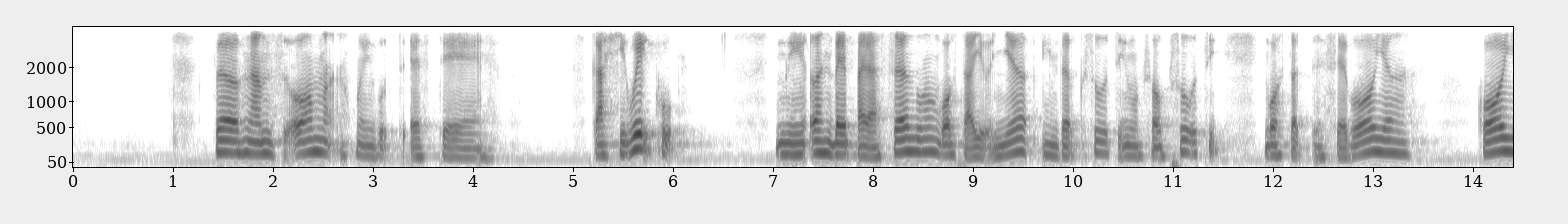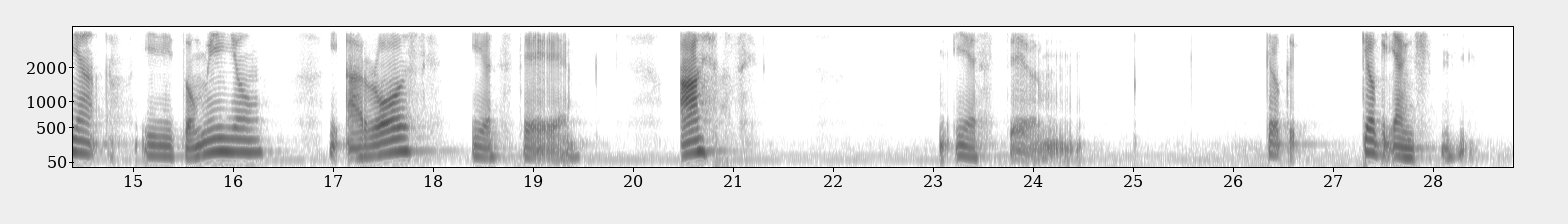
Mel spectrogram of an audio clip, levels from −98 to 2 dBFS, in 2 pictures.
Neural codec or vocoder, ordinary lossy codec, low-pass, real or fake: codec, 16 kHz, 16 kbps, FunCodec, trained on LibriTTS, 50 frames a second; none; 3.6 kHz; fake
